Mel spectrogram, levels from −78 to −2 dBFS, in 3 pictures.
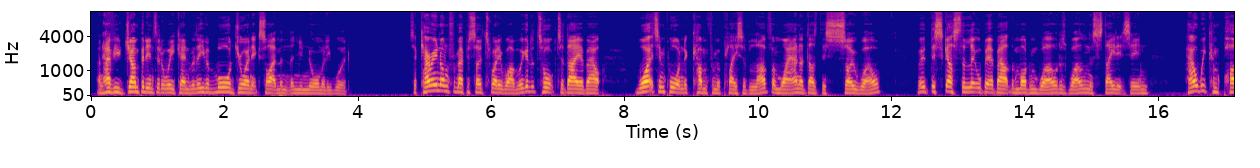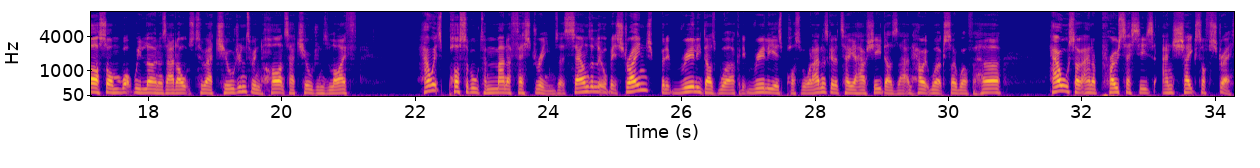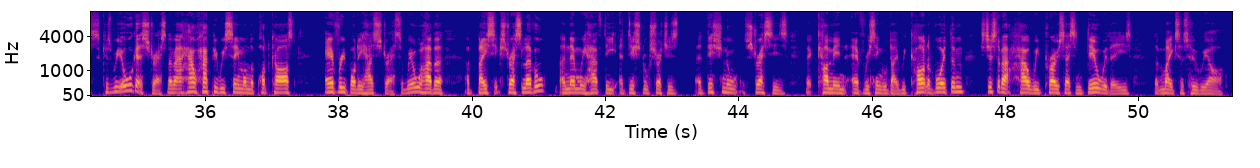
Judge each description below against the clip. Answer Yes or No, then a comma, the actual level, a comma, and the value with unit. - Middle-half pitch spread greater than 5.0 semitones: No, average, 3.8 semitones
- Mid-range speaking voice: Yes, medium, 145 Hz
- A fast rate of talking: Yes, fast, 220 wpm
